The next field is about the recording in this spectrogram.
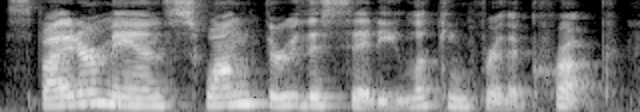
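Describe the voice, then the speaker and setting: A woman narrating a children's storybook aloud with expressive, deliberate phrasing. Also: mid-range voice.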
